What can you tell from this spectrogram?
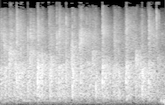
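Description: An audience applauds, a dense, steady wash of many hands clapping at once that holds at an even loudness for about two seconds with no voices over it.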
